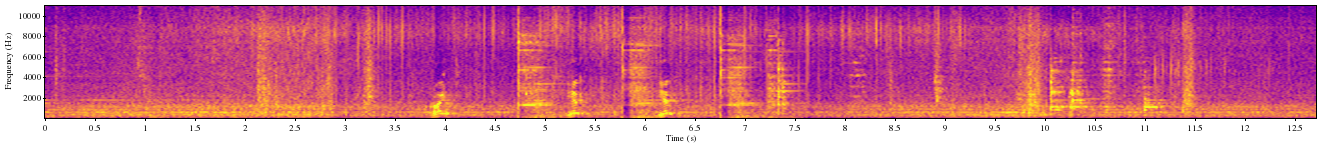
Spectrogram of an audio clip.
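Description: Hammer blows on a hand punch driving a hole through a red-hot mild steel bar on an anvil, several irregular sharp strikes. Between them, grease on the punch burns on the hot steel with a steady sizzle.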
